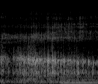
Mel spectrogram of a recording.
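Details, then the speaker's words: Imitated simple snoring demonstrated by a doctor on a talk show about child snoring, illustrating airway narrowing in a snoring child. "apa yang terjadi di saat dengkuran itu terdengar gitu ya jadi kan kalau anak ngorok"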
